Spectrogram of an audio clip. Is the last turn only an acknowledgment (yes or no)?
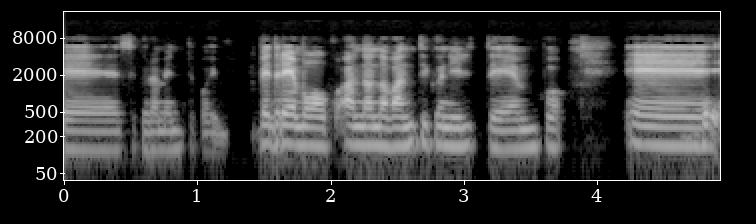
yes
